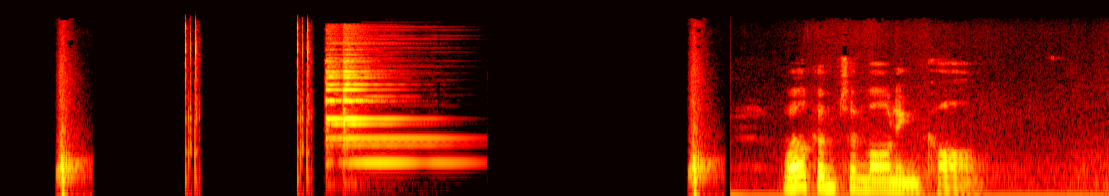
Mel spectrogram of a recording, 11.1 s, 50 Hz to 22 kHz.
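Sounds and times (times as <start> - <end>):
notification bell ding: 3.3 - 4.9.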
